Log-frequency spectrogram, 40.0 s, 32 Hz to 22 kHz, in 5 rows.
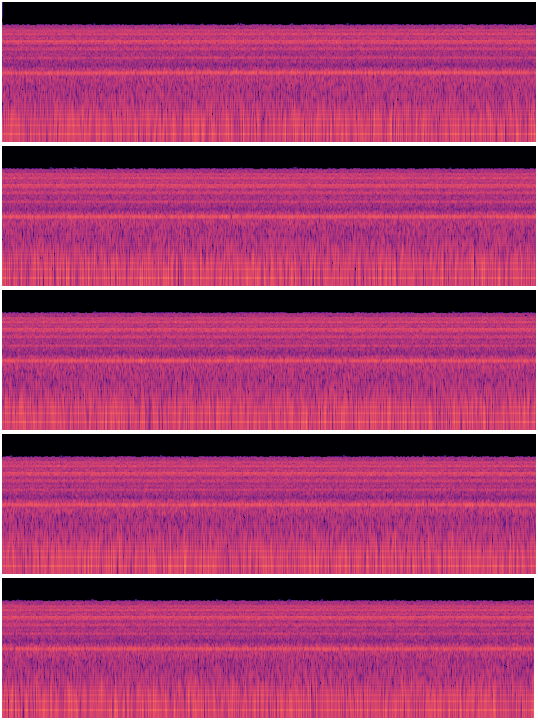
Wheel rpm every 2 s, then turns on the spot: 0, 0, 0, 0, 0, 0, 0, 0, 0, 0, 0, 0, 0, 0, 0, 0, 0, 0, 0, 0.
none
